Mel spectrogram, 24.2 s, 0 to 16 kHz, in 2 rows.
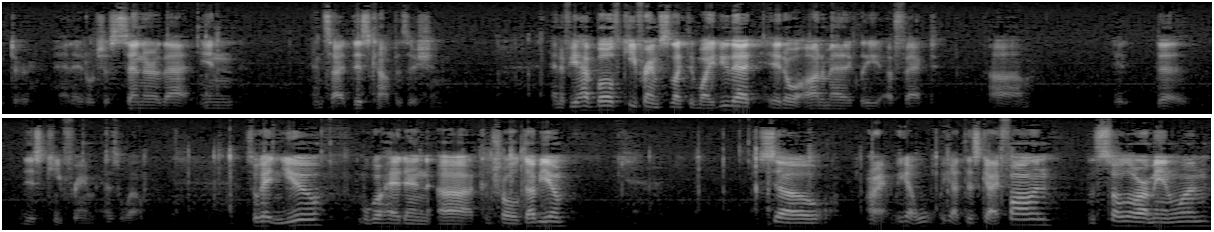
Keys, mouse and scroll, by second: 1.7 click, 2.1 space, 5.9-8.6 drag, 8.6-10.8 scroll down 1, 12.8 click, 14.3 u, 14.8 click, 17.2 ctrl+w, 19.5 click, 19.7 space, 21.1-21.5 scroll up 1, 21.5 space, 23.1 click.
